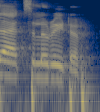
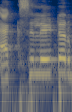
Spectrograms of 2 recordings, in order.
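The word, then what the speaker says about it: accelerator: Is made by द एक्सेलरेटर। गाड़ियों में जिसको आप एक्सेलेटर बोलते हो, वो लोगों ने फ्लुएंसी के चक्कर में एक्सेलेटर बोल दिया है। राइट प्रोनाउंसिएशन इसका जो होता है that is एक्सेलरेटर। गॉट it everyone?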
